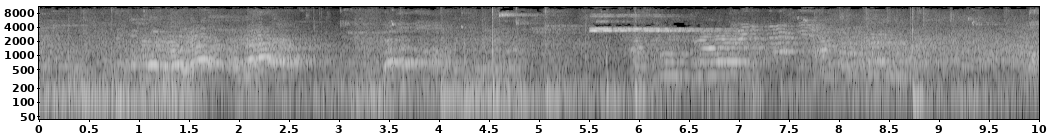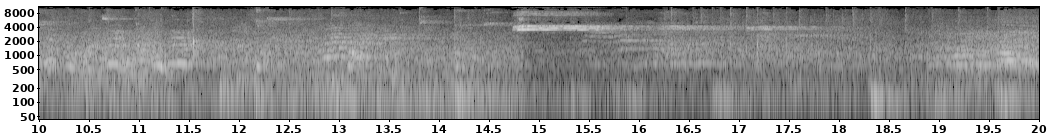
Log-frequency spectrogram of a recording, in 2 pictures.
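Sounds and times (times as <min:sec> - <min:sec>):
shouting voices echoing: 0:00.9 - 0:02.7.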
